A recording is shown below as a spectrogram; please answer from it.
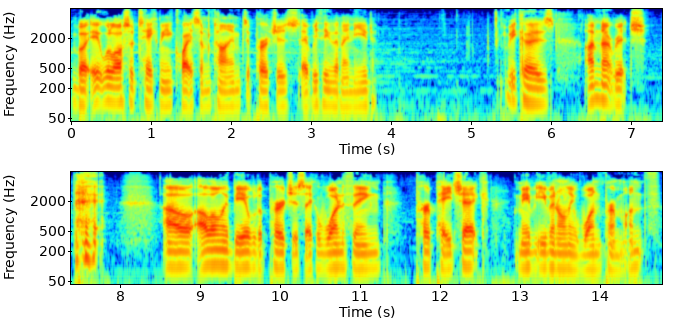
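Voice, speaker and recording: A man's voice: low voice, level tone, measured pace, pushed and bright, smooth, dry recording. A man chatting casually to his viewers while waiting on a live stream, rambling with lots of fillers and restarts, hiccuping now and then.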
